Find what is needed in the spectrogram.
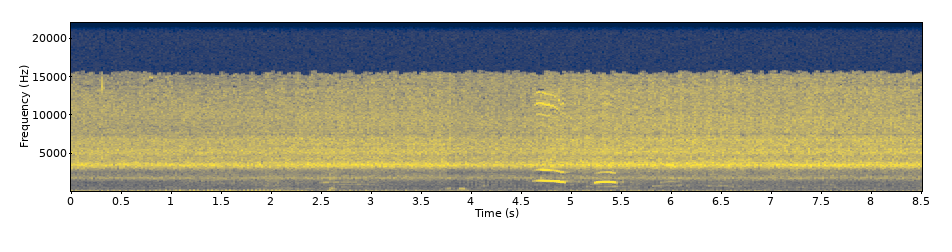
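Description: Steady high-pitched insect drone of a forest chorus. About halfway through come two short calls that rise and fall in pitch, the loudest sounds here.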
